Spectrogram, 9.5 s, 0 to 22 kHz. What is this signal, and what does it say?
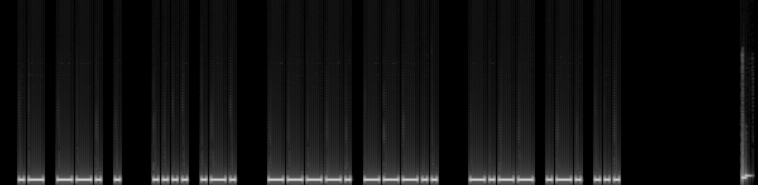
Morse code, heard as a keyed tone, about 21 wpm, 700 Hz. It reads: AGE HR 98 YRS
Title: K1USN SST QSO Practice 20wpm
